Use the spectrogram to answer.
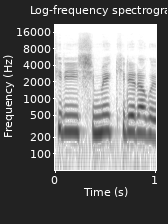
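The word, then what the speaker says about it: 締め切り: 사크힌노 시메키리라고 읽어주시고요.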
